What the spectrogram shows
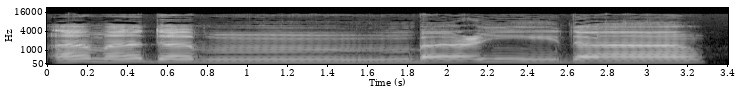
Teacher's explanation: تنوین کے بعد با ہے، تنوین کے نون کو میم میں بدل کر غنہ کے ساتھ پڑھیں گے، اس کو اقلاب کہتے ہیں۔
